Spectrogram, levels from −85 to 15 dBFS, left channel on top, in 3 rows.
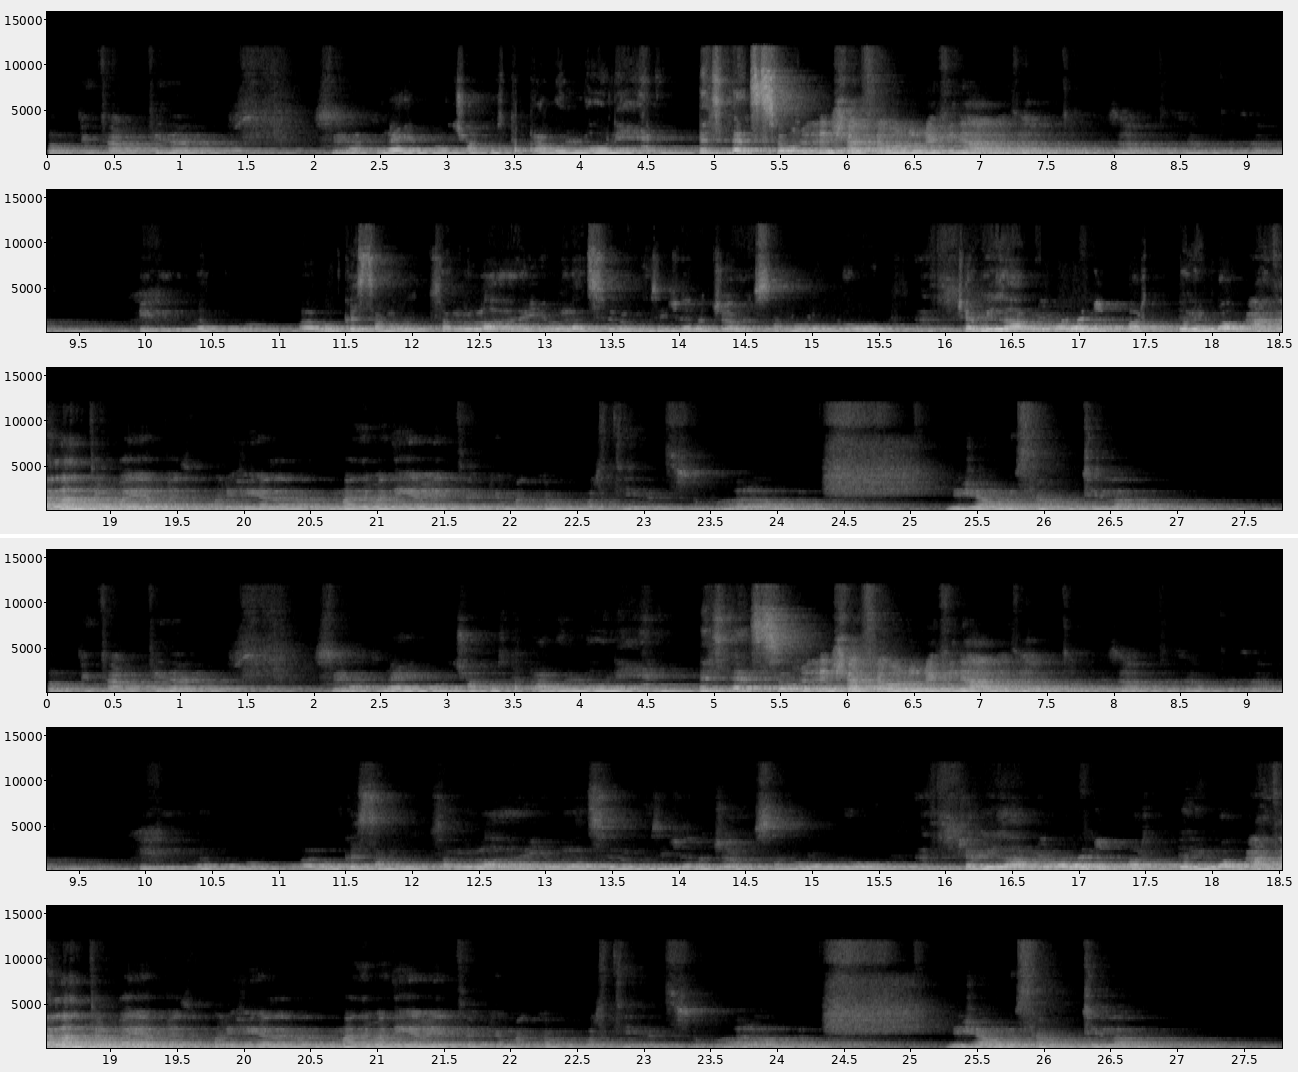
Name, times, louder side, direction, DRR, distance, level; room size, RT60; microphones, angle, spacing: voice 1, 0.0-1.6 2.0-2.7 5.5-9.7 15.8-16.3 16.7-16.9 18.3-26.7, equal, ahead, -3 dB, 1.7 m, -24 dB
voice 2, 2.1-4.5 4.9-5.7 10.0-15.5 16.1-18.4, left 2 dB, 60° left, 5 dB, 1.0 m, -21 dB
18.5 x 6.3 x 3.3 m, 2.5 s
head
